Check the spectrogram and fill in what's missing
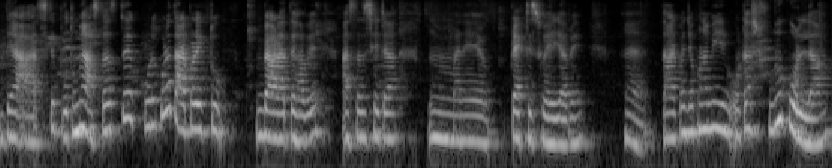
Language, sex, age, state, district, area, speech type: Bengali, female, 45-60, West Bengal, Darjeeling, rural, spontaneous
